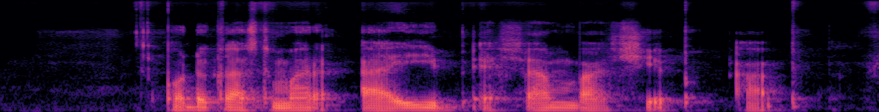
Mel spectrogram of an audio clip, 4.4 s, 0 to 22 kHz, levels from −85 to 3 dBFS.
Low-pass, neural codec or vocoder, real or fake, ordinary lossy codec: none; codec, 44.1 kHz, 7.8 kbps, DAC; fake; none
